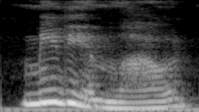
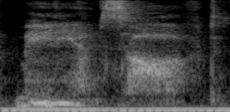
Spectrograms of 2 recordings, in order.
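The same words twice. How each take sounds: First: Firm, louder demonstration of the dynamic; medium loud. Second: Hushed, near-whispered demonstration; soft and breath-light, like the dynamic named; medium soft. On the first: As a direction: punch the first word out loud, then fall. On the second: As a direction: drop right down to show soft. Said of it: "mezzo piano or medium soft". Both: Shown as a demonstration.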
